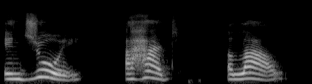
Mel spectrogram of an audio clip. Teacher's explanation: Notice now that in other words with two syllables, the second syllable is stressed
